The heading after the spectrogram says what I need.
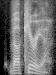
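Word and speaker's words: Valkyria: I don't really have much more to say against Lyra Valkyia.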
